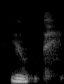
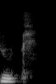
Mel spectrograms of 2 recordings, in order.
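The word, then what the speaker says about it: yutl: And the word that we looked at as an example is ute.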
